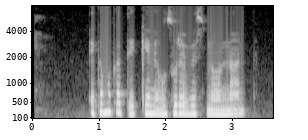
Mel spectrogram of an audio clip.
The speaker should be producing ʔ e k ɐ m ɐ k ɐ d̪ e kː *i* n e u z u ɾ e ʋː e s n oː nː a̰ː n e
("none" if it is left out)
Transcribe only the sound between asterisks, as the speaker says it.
e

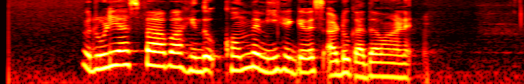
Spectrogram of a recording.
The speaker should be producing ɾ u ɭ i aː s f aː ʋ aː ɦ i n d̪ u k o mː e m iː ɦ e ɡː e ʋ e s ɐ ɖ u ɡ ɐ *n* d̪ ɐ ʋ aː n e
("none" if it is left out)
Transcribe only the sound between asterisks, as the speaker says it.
none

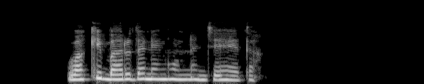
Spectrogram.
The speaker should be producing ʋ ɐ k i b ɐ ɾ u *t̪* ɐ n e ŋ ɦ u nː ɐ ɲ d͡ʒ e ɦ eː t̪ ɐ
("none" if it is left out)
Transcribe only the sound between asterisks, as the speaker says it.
d̪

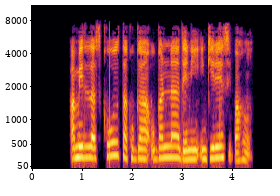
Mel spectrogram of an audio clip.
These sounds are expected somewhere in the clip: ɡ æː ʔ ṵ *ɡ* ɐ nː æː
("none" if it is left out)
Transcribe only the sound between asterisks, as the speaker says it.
ɡ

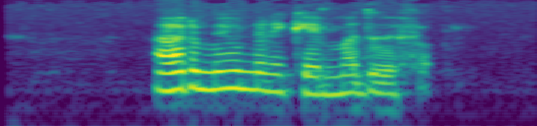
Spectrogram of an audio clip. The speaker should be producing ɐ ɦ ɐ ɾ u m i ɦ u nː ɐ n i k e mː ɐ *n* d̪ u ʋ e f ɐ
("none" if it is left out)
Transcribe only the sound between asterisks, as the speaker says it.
none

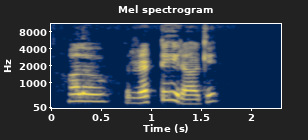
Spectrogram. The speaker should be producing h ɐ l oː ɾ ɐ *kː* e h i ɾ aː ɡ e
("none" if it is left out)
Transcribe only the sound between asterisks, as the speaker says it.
ʈː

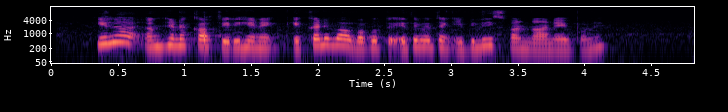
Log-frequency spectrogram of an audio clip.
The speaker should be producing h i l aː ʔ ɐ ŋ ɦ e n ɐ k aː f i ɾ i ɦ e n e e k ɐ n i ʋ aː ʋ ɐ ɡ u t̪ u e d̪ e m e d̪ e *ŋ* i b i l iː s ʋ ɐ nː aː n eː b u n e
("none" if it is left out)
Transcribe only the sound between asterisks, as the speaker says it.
ŋ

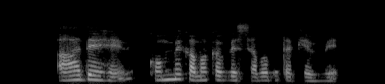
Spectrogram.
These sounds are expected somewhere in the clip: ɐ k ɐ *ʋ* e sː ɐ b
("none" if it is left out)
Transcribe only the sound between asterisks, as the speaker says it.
ʋː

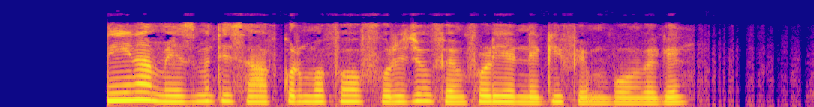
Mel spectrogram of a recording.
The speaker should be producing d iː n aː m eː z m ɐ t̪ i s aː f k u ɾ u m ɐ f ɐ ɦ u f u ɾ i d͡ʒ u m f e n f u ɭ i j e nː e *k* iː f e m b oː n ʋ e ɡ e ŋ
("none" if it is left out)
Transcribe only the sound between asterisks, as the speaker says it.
ɡ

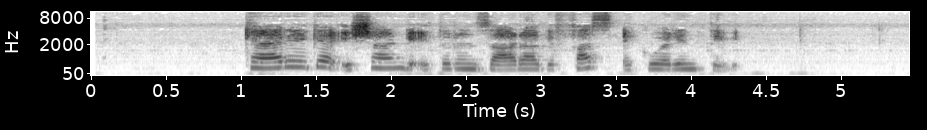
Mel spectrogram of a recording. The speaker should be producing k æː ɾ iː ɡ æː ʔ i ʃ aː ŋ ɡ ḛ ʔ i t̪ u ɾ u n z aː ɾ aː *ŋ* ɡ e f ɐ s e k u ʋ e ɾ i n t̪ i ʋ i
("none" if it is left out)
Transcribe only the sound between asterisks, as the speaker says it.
none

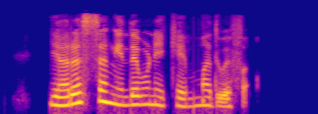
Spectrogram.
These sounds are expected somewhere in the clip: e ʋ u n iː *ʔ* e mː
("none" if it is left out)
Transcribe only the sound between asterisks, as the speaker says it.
k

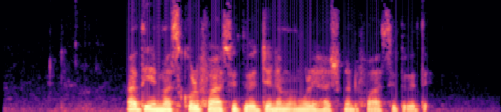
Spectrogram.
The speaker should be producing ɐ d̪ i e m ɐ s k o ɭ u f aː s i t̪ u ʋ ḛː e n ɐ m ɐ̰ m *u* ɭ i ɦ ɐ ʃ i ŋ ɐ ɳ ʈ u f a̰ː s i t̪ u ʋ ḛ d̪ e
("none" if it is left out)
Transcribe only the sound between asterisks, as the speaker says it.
u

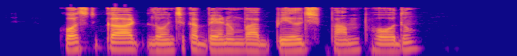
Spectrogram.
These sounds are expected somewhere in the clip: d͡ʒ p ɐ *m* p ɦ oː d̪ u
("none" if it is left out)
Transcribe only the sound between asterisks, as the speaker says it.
m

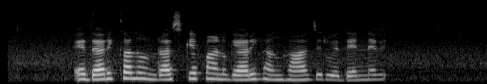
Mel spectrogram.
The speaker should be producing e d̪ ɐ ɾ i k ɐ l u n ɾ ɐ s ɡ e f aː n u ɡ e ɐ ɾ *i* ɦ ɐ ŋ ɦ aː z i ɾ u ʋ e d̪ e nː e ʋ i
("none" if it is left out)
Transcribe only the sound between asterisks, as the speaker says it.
i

